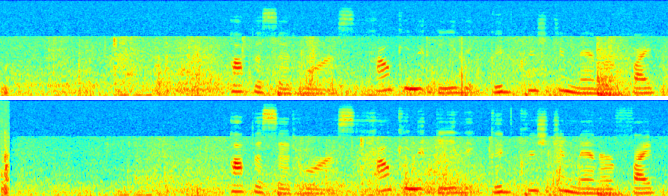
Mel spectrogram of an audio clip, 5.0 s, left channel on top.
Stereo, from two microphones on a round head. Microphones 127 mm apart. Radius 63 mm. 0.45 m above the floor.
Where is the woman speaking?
50° right (ahead or behind); by 4.9 s 75° right (ahead or behind).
